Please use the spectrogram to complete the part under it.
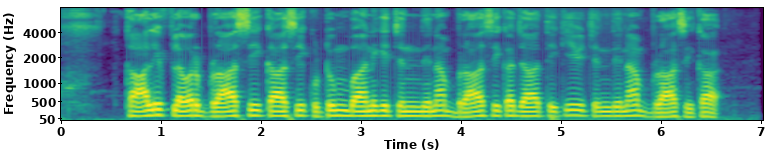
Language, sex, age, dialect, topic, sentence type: Telugu, male, 25-30, Central/Coastal, agriculture, statement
